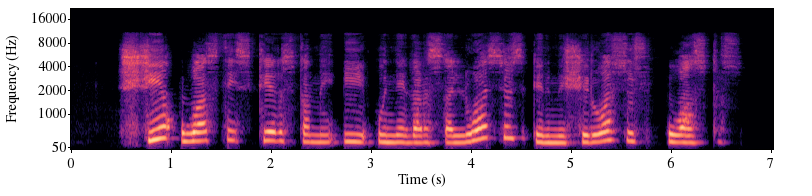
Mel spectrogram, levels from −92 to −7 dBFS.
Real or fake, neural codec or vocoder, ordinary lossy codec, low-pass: fake; codec, 44.1 kHz, 1.7 kbps, Pupu-Codec; AAC, 48 kbps; 10.8 kHz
